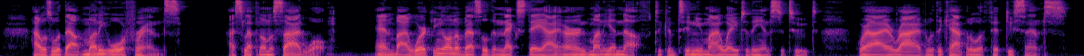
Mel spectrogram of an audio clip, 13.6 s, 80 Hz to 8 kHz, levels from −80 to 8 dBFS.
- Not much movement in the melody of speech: Yes, narrow, 1.7 semitones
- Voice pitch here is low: Yes, very low, 85 Hz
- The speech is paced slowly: No, average, 175 wpm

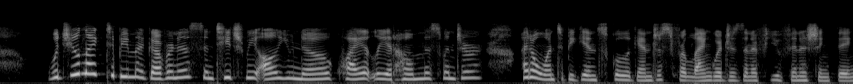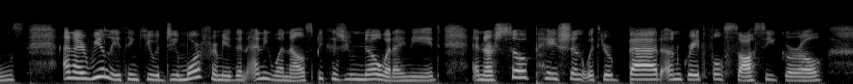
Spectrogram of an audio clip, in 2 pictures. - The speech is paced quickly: Yes, fast, 220 wpm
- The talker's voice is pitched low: No, high, 230 Hz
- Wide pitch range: Yes, wide, 5.7 semitones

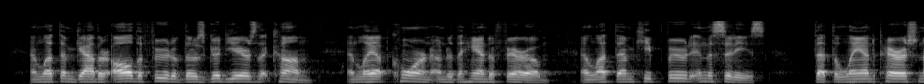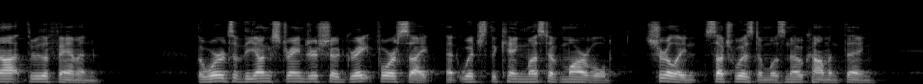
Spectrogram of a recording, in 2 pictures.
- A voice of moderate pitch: No, low, 130 Hz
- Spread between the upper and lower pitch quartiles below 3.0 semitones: Yes, narrow, 2.4 semitones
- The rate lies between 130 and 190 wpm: No, average, 200 wpm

